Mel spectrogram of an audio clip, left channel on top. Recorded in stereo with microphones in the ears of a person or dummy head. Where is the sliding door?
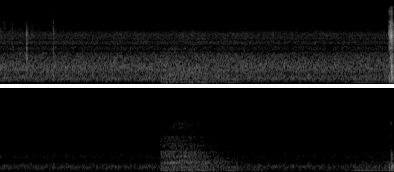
25° left (ahead or behind), 5 m.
